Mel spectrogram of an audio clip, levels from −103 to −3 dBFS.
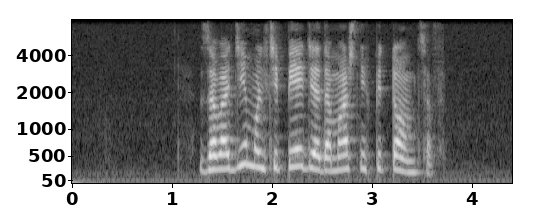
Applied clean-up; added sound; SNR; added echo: none; none; none; none.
